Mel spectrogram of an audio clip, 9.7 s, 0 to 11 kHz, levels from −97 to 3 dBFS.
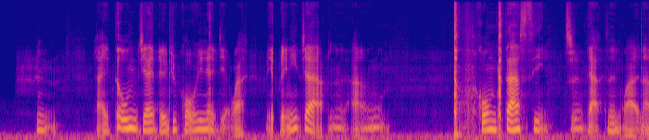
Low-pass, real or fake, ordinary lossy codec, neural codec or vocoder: none; fake; none; autoencoder, 22.05 kHz, a latent of 192 numbers a frame, VITS, trained on many speakers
